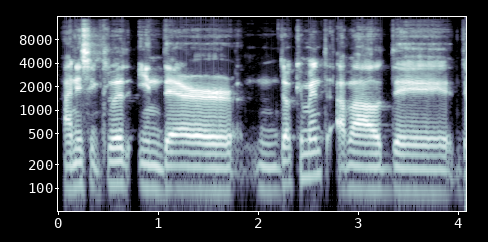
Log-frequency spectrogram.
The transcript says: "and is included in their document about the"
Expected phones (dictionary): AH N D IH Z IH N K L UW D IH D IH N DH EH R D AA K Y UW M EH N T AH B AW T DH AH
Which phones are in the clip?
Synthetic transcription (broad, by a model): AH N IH S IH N K L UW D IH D IH N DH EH R D AA K Y UW M EH N T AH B AW T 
